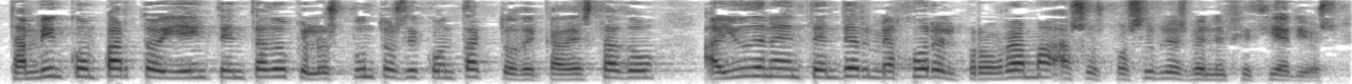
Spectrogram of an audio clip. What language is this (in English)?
Spanish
